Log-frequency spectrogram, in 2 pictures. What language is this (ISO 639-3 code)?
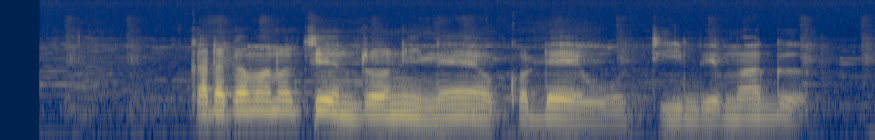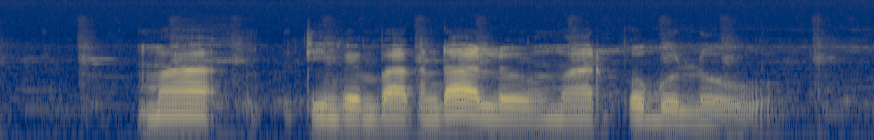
luo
